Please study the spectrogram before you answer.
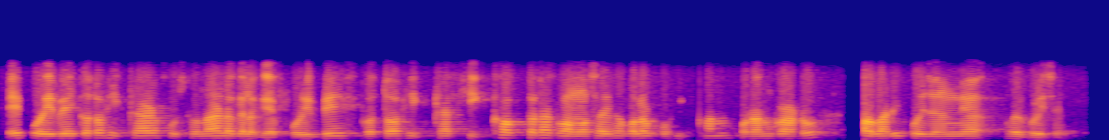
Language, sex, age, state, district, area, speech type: Assamese, male, 18-30, Assam, Majuli, rural, conversation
